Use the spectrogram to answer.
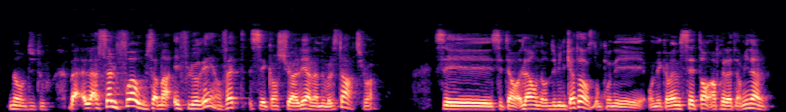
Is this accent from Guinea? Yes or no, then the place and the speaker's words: no; Saint-Benoît, Réunion; moved away; also born or lived in Albi; j'ai grandi à Saint-Benoît dans un quartier agricole.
